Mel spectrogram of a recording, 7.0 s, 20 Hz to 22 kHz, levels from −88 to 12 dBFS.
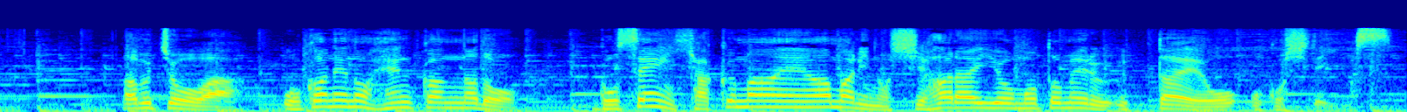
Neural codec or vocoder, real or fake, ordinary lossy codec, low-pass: none; real; none; none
